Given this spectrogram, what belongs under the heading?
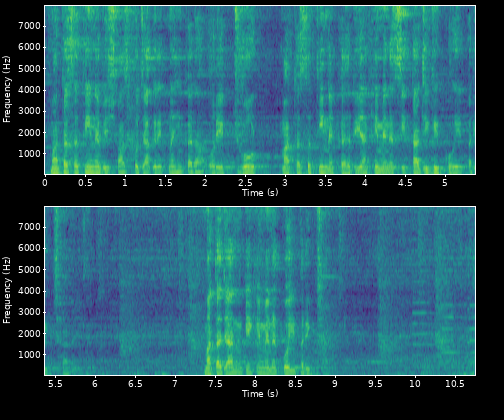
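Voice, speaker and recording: A man's voice: mid-range voice, a little mellow. Man preaching emphatically in an echoey hall. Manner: repetitive, emphatic, exhorting listeners. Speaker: preacher giving a religious discourse. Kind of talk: devotional sermon with sung verses. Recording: echoey hall with music behind.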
